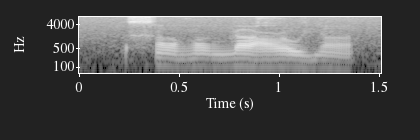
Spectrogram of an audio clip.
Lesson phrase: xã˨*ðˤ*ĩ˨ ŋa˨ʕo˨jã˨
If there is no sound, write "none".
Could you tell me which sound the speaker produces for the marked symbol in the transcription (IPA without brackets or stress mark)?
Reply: ðˤ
